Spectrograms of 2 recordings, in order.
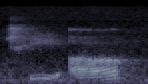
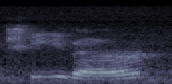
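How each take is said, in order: First: It is said with a British pronunciation. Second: It is said with an American pronunciation. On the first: "lived in the U K, everyone says cheetah or cheetah like that" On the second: "when we hear somebody say cheater, cheater, we're like, wow, that's different"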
